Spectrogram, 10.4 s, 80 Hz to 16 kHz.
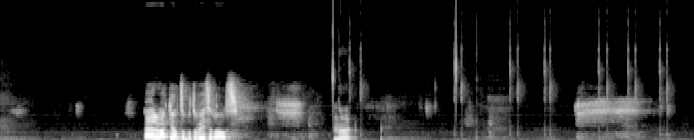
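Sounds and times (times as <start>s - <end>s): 
faint hum: 0.0s - 10.4s
speech: 2.2s - 3.7s, 5.0s - 5.4s
sharp clicks: 5.2s - 5.7s, 6.5s - 10.2s.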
